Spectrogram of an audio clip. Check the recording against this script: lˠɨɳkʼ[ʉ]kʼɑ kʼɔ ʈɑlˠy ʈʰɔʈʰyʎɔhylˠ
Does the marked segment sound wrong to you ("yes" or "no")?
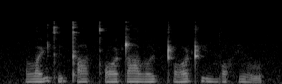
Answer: no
